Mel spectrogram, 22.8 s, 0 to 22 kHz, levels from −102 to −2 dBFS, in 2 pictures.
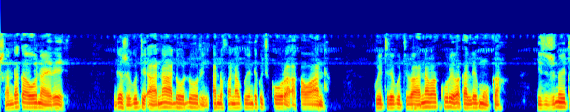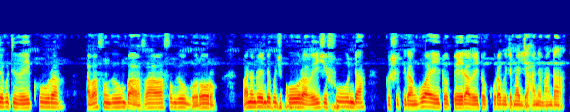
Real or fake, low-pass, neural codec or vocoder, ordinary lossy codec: real; 7.2 kHz; none; MP3, 48 kbps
